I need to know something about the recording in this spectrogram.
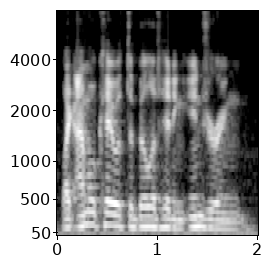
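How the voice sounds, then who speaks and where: A man's voice: medium pitch, rapid-fire, pushed and bright. A man co-hosting a podcast, giving casual play-by-play of a card game with dry, teasing banter. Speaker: podcast co-host.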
